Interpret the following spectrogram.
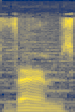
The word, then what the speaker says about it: Worms: kidding but Luther said nah I know it's pronounced vers but come on diet of worms then Calvin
